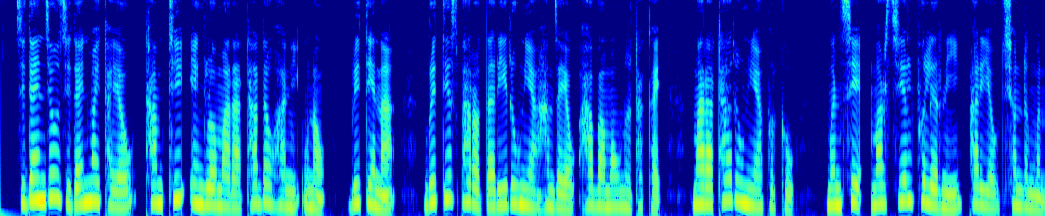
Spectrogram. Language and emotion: Bodo, neutral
